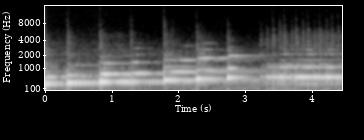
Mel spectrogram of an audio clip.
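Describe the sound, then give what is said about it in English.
A C major scale starting from middle C rises on a tuned instrument with several registers. Evenly spaced struck notes ring out one after another, each climbing in pitch, then shift into fast repeated rolled strikes at the top. “So if I were to play a C major scale, it would sound like this, starting from what we know of as middle C on a piano.”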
